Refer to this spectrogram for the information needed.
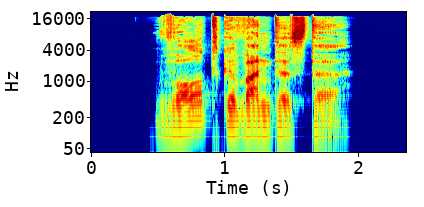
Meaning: inflection of wortgewandt: 1. strong/mixed nominative/accusative feminine singular superlative degree 2. strong nominative/accusative plural superlative degree
- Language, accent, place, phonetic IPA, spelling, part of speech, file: German, Germany, Berlin, [ˈvɔʁtɡəˌvantəstə], wortgewandteste, adjective, De-wortgewandteste.ogg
